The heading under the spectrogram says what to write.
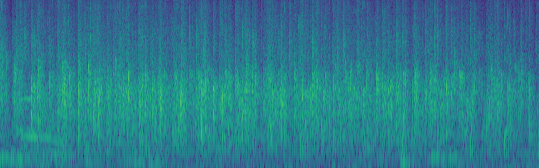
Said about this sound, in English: Hello, everybody. Hello. I recognize that applause. That is the applause of a group of people looking at a man they did not want to see.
